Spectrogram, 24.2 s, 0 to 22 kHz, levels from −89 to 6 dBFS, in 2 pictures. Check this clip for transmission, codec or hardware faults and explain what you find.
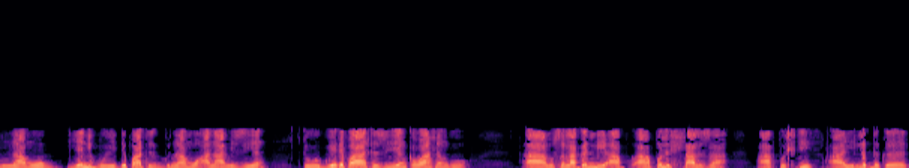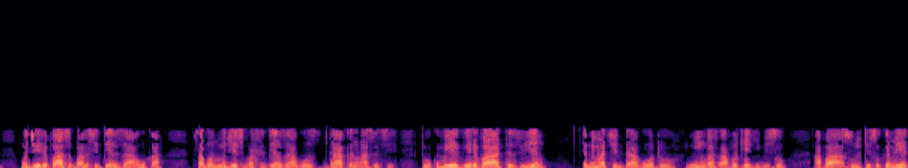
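One codec fault runs through the whole clip. Heavy AAC compression is the likely cause: speech cut off above 5.1 kHz, dull and smeared, fitting AAC-LC at roughly 12 kbps.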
